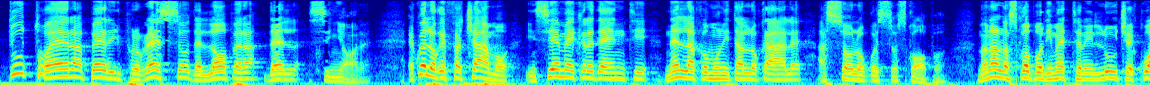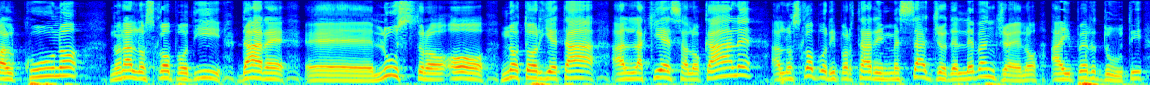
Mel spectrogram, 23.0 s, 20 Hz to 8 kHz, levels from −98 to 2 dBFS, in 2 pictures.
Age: 50-69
